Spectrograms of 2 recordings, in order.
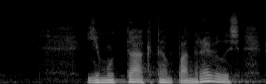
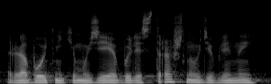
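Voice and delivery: ordinary delivery

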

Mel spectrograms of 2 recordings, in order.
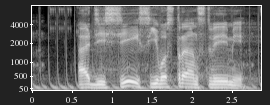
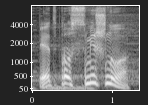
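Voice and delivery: objecting; 11 semitones higher than usual. A narrator's reading. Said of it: "возразил я".

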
